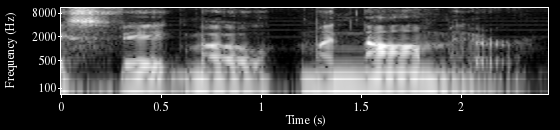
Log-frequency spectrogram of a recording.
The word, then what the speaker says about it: sphygmomanometer: and that is a sphygmomanometer. S-P-H-Y-G-M-O-M-A-N-O-M-E-T-E-R. Sphygmomanometer. And it helps if you parse it into pieces to spell it. The sphig is S-P-H-Y-G, mo, M-O, ma, M-A, nom, N-O-M, and then E-T-E-R.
